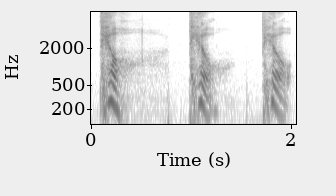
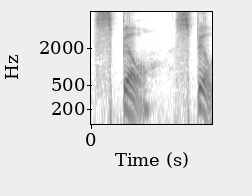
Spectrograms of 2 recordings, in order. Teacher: P becomes extra aspirated you hold up a little tissue paper and it will blow when you say pill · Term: extra aspiration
